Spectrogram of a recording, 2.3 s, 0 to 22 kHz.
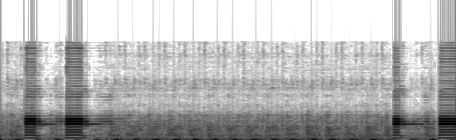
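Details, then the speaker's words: Honda TMX Alpha 125 after a full wiring rework, horn tested through an added 3-way switch (down = stock horn, up = Night 3 Pro loud horn): four sharp, clear beeps in two pairs over a steady single-cylinder idle; the horn works properly. "Tapos, sunod natin, yung kanyang busina naman. So, dito natin nilagay yung 3-way switch ng busina niya."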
